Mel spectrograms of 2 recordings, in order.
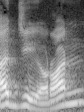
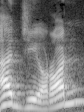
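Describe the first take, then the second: No difference in how they are said.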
